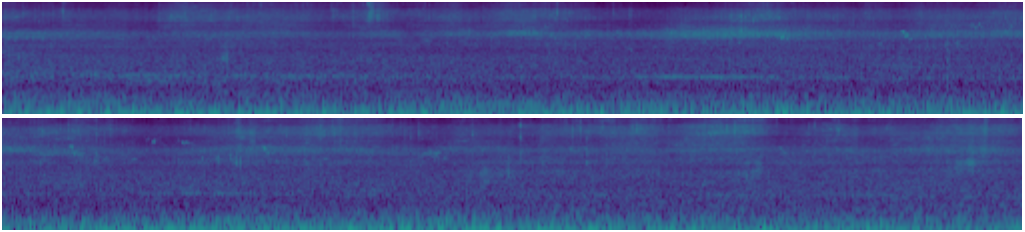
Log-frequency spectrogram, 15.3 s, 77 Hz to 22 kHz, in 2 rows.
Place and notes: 衛武營都會公園, Kaohsiung City - Walk in the park
Walk in the park, Traffic noise is very noticeable Park
Kaohsiung City, Taiwan, 15 May 2014, ~16:00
